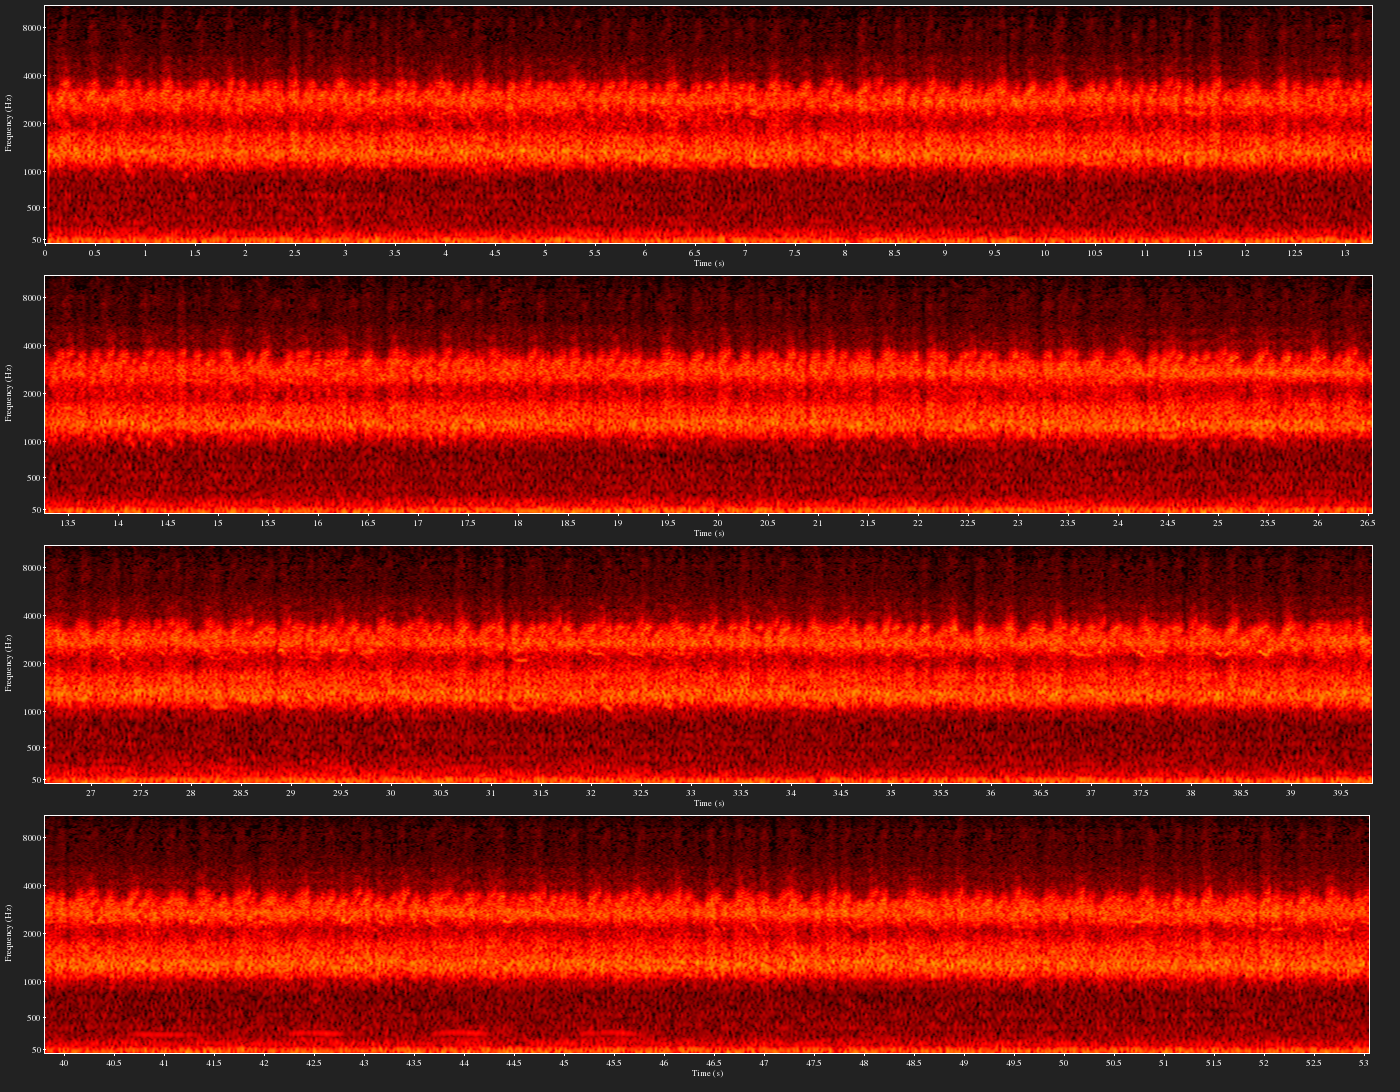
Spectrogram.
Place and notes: near frogs
愛知 豊田 frog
